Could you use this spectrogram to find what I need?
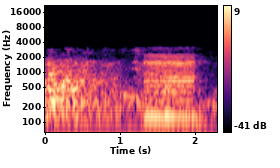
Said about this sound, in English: That's a buzzer. That's a very thick horn.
